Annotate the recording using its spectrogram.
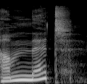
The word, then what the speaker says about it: Hamnet: Katja, vielleicht sollten wir uns erstmal der Aussprache widmen. Der Film heißt Hamnet, wie der Sohn von William Shakespeare, und nicht Hamlet, wie das Drama von Shakespeare.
